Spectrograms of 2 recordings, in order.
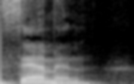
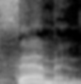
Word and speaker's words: salmon: And I think one time when we were dating, she was like, you know, it's salmon, right? I goes, what? It's salmon. You keep saying salmon. Like, you don't even have to pronounce the L.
